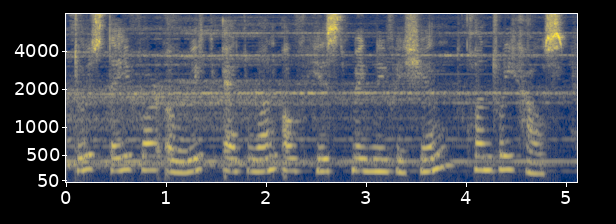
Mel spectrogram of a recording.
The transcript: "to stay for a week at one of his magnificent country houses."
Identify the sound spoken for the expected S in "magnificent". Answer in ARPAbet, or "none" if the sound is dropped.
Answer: SH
